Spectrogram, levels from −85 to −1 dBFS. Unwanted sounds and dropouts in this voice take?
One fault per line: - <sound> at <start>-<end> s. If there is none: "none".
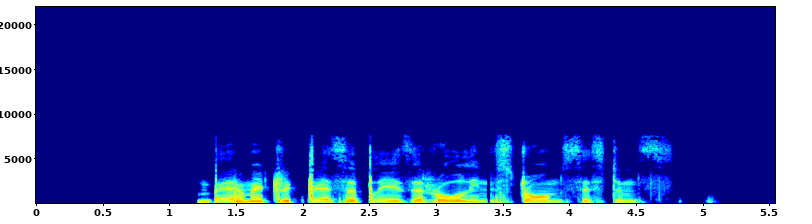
- dropout at 3.4-3.4 s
